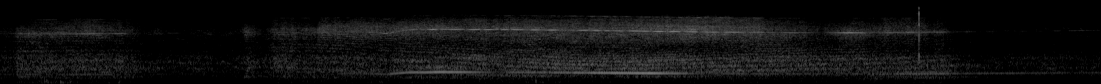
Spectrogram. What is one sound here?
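A small propeller motor whines steadily, its pitch rising and falling.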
